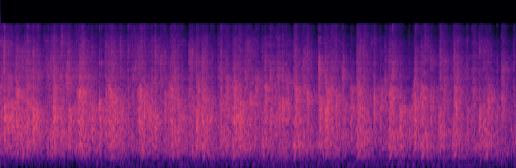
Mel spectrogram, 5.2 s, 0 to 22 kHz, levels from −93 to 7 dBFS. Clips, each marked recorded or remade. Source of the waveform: recorded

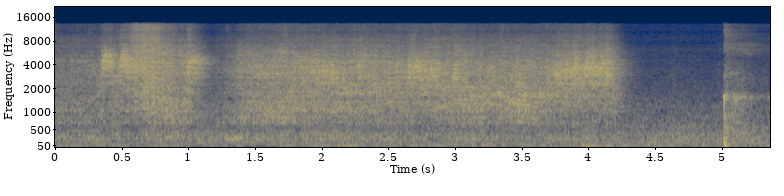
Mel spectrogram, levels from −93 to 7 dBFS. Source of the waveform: remade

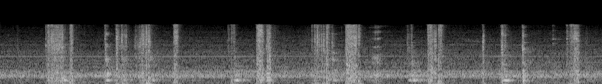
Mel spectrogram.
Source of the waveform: recorded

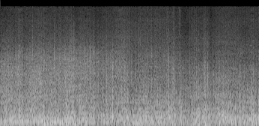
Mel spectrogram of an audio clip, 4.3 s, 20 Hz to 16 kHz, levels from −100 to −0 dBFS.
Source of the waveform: remade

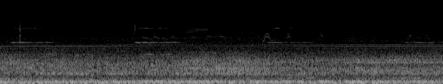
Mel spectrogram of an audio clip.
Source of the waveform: remade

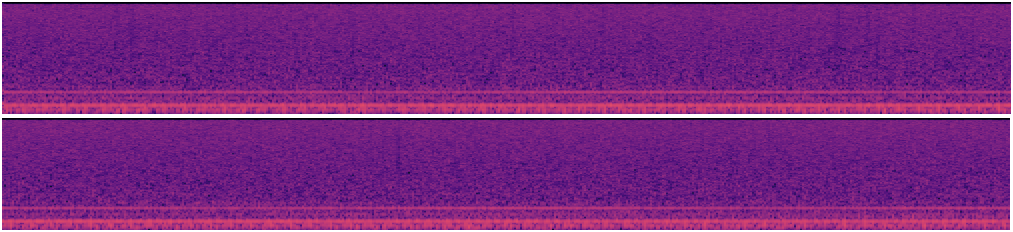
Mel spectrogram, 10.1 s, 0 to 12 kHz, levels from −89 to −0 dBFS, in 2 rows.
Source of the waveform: recorded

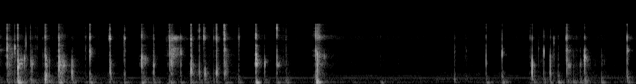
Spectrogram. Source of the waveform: remade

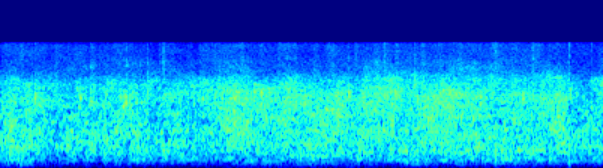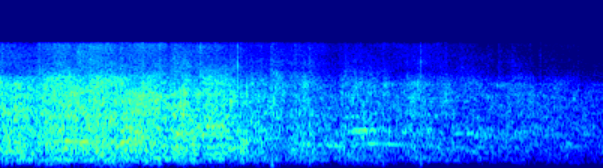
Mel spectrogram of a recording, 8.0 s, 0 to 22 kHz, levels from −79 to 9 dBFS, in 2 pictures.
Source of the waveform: remade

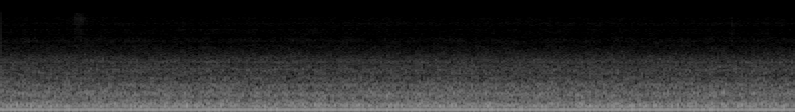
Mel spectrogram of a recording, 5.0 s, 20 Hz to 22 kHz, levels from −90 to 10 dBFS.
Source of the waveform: remade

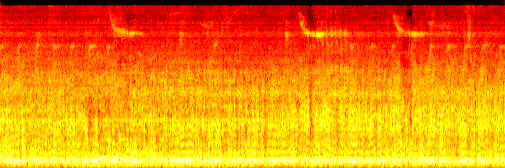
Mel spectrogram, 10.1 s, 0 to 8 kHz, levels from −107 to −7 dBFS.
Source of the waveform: remade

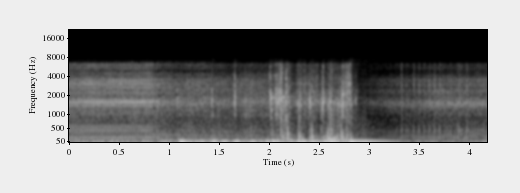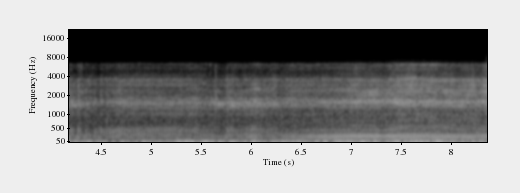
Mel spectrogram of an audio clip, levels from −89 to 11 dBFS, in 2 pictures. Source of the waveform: recorded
